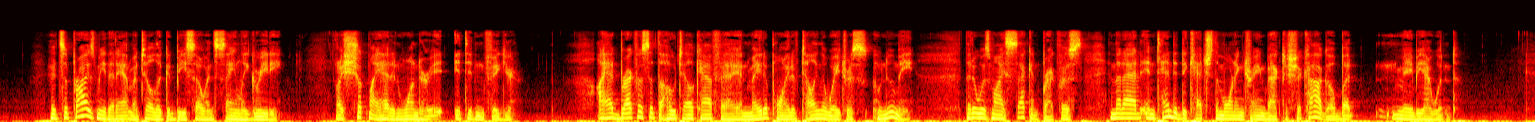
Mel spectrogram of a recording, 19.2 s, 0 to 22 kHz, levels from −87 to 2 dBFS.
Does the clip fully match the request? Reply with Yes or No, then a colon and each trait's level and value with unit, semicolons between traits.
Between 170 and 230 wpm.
Yes: average, 190 wpm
